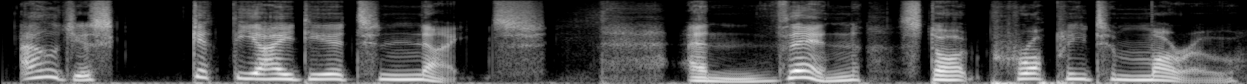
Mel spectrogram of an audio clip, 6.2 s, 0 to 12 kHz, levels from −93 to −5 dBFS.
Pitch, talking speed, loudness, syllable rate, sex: 170 Hz, 125 wpm, -19 LUFS, 3.5 syllables/s, male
